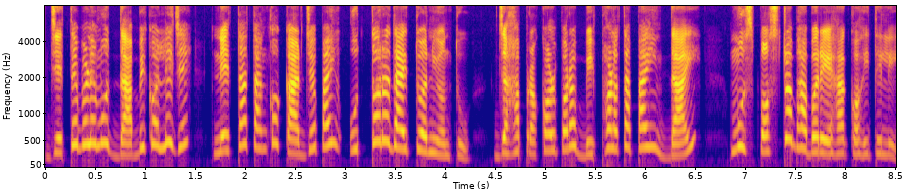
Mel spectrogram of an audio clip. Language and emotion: Odia, angry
